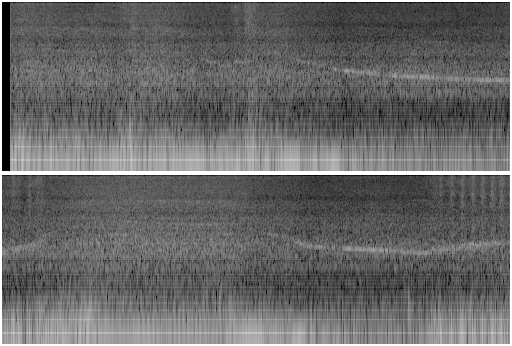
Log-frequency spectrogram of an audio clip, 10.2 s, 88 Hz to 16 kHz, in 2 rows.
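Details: Honda HR-V, 195,000 km, cold start after 3 weeks parked at night temperatures to -10°C: smooth idle but stumbles and pops when blipped at low rpm; misfire gone once warm.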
